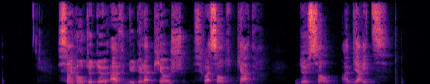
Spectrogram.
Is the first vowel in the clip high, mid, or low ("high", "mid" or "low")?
mid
